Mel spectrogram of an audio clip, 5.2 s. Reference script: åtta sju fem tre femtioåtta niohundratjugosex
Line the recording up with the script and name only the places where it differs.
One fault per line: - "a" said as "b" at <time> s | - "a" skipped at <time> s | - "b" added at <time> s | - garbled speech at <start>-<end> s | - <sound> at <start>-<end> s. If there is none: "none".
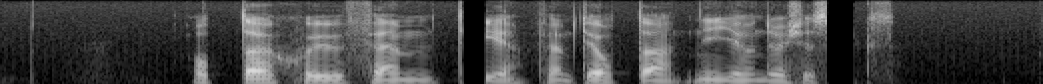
- dropout at 2.3-2.4 s
- dropout at 4.1-4.3 s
